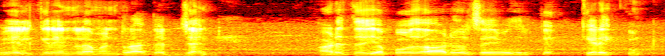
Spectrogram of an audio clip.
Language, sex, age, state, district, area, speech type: Tamil, male, 60+, Tamil Nadu, Dharmapuri, rural, read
